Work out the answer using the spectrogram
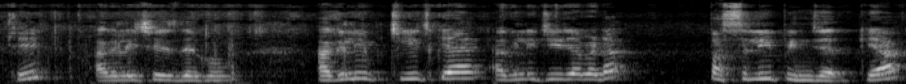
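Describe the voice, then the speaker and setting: A woman's voice: fairly high pitch, normal speed, dark tone, slight background noise. A woman science teacher leading a classroom lesson, asking questions and having the class repeat answers back to her. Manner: repeats questions for the class to echo, calls students "beta"; scolds laughing students. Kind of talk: classroom lesson with call-and-response. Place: classroom with students present.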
